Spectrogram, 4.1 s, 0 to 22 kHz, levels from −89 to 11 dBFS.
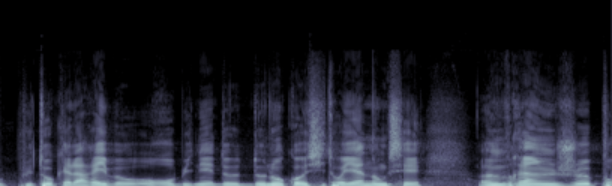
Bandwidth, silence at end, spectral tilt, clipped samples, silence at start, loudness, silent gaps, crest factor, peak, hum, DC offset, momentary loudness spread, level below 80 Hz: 12 kHz; 0 s; -6.5 dB/octave; under 0.1%; 0 s; -20 LUFS; none; 16 dB; -4 dBFS; none; under 0.1%; 7 LU; -48 dBFS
